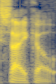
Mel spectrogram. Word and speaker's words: Syke: Psych like Big Psych got you, or like Big Psycho? No, I think it's Big Psycho, even though it's spelled SYKE, but of course it is because rap.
